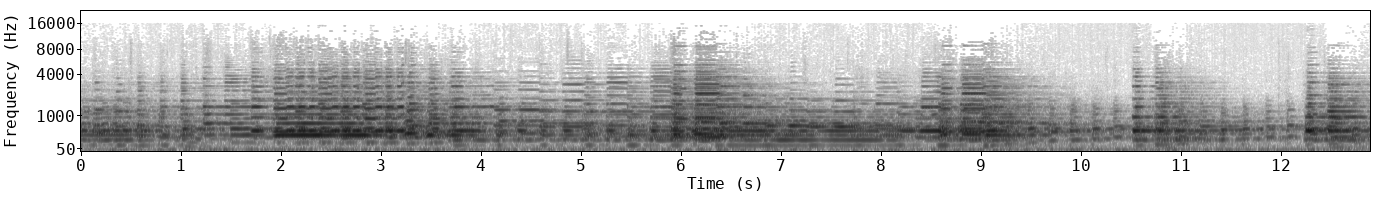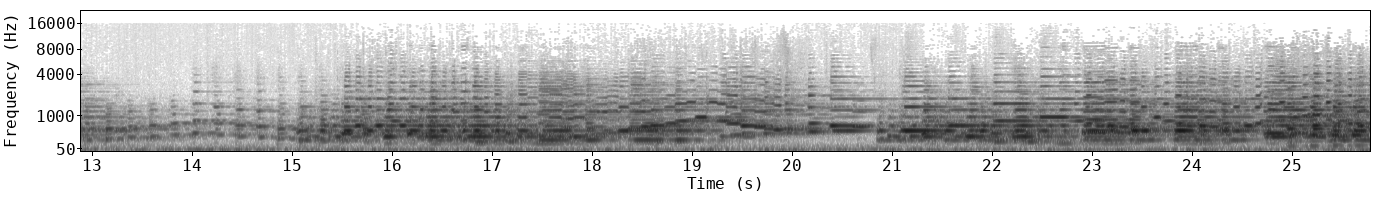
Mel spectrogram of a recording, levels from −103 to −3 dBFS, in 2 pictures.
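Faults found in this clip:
No findings: the music clip shows no faults in this call and media quality review.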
